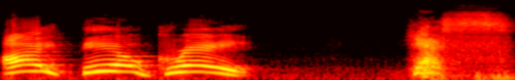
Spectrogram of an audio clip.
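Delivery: said with full conviction. Guiding listeners through an energy exercise, saying the phrase like you mean it. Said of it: "say this like you mean it".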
